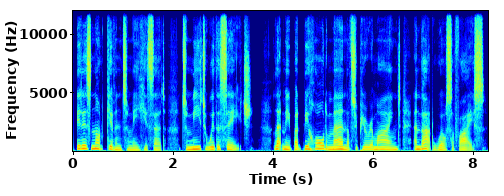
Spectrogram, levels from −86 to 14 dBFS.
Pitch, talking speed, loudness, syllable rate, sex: 190 Hz, 190 wpm, -20 LUFS, 4.5 syllables/s, female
